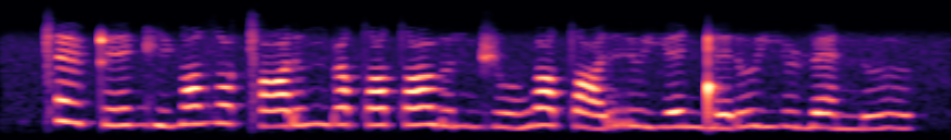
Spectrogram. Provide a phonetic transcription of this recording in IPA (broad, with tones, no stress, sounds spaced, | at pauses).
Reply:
ǀ æ˥˨ ʈ ɛ˨˦ ɡ i˧˩˧ ɳ ə˦˥ zˤ ɵ˥˨ ǀ ɑ˨˦ ɾ ə˦˥ ŋ ɡ ɵ˥˨ tˤ ʏ˧˥˧ tˤ o˧˥˧ w ɾ ɵ˨˦ n d͡ʒ o˧˩˧ w ɔ˥˨ tˤ ɛ˧˩˧ r ʏ˥˨ j ɛ˧˥˧ ŋ͡ǃ ɛ˨˦ ɾ ɵ˧˥˧ j ʏ˥˨ ɳ æ˥˨ n ɵ˧˥˧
